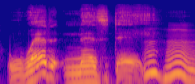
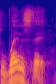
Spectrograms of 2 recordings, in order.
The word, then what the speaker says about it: Wednesday: He said, Wednesday. And it's for us to remember the words, the letters in the word Wednesday. But it's not pronounced like that, children who are watching. No, it's Wednesday.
